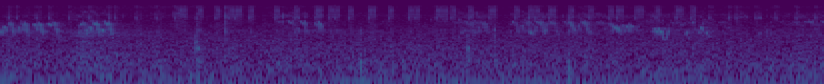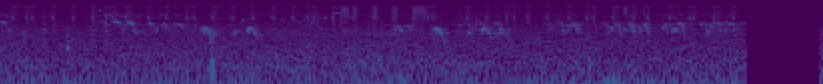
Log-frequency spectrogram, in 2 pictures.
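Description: Near silence: faint outdoor background with a few short, faint high chirps of distant birds scattered through it. The sound cuts out completely just before the end.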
